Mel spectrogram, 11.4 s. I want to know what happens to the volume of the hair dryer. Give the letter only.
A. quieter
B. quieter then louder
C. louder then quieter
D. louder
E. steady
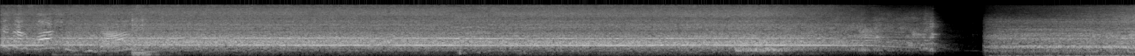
A.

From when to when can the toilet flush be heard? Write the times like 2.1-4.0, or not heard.
0.5-1.7, 7.3-9.3.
